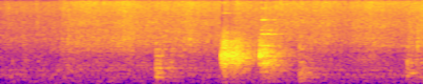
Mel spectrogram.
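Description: Red onions sizzle in a hot pan for a butternut squash curry, a steady broadband frying hiss with a few louder bursts as they are stirred, close and continuous with no talking.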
